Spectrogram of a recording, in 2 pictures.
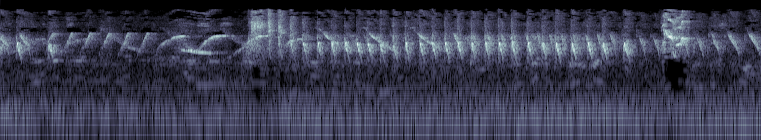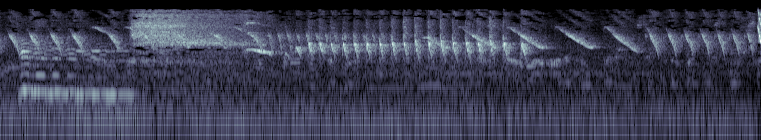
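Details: Lovebird delivering a learned cililin song: long stretches of fast, high, rattling trills mixed with sweeping whistles and brief noisy bursts, fairly continuous throughout.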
